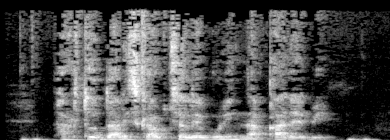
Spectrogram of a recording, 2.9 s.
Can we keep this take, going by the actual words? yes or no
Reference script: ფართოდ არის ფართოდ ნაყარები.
no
